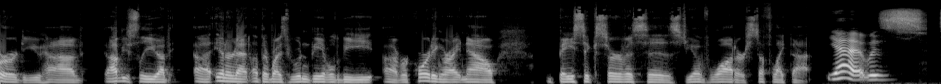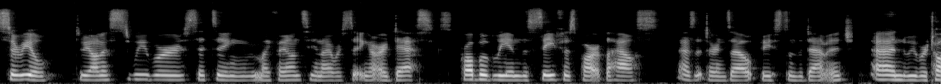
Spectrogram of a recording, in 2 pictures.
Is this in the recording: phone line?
no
